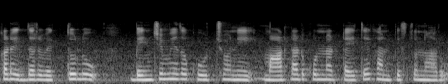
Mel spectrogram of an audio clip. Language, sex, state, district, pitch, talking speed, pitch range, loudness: Telugu, female, Telangana, Hyderabad, 220 Hz, 105 wpm, 210-235 Hz, -16 LUFS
